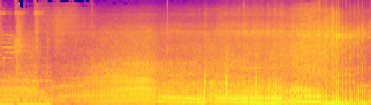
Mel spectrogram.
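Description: Four-stroke single-cylinder supermoto motorcycle accelerating and shifting up twice, its engine pitch rising and then dropping at each gear change. It grows louder toward the middle, and its pitch falls away near the end as it passes by.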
